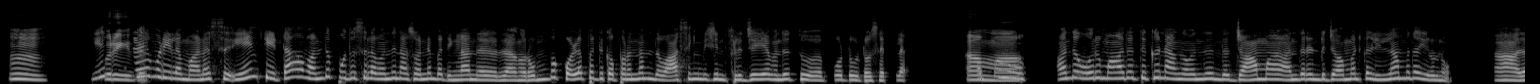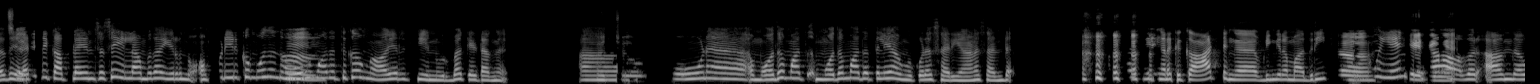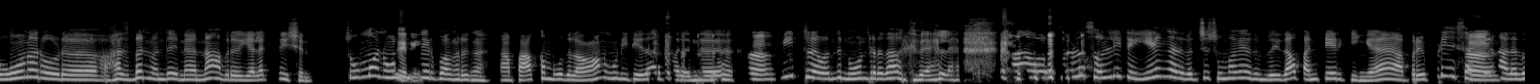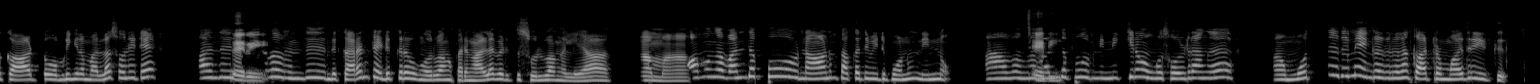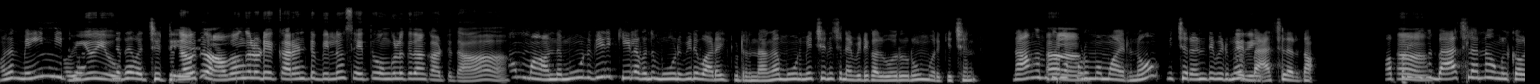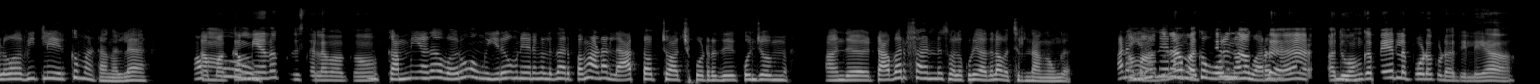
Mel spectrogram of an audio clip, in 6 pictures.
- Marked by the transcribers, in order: in English: "வாஷிங் மிஷின், ஃப்ரிட்ஜயே"; in English: "செட்ல"; in English: "எலக்ட்ரிக் அப்ளையன்ஸஸே"; chuckle; other background noise; unintelligible speech; in English: "ஓனரோட ஹஸ்பெண்ட்"; chuckle; laughing while speaking: "அவருக்கு வேல"; laugh; unintelligible speech; in English: "பில்லும்"; in English: "பேச்சிலர்"; in English: "பேச்சிலர்ன்னா"; in English: "லேப்டாப் சார்ஜ்"; in English: "டவர் ஃபேன்னு"
- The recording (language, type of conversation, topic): Tamil, podcast, உங்கள் குடும்பம் குடியேறி வந்த கதையைப் பற்றி சொல்றீர்களா?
